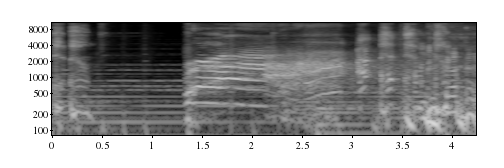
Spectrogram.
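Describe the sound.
A person imitates a dragon's roar with a loud, sustained, strained growling cry lasting about two seconds, rising and rasping, followed by brief laughing and voices.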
